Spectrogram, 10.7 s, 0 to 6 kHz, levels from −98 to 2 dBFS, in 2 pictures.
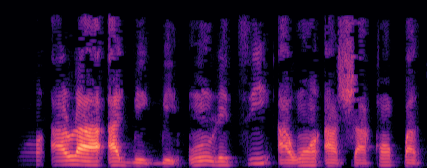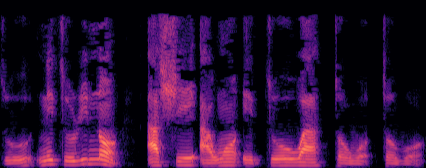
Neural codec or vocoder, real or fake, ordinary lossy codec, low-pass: none; real; MP3, 24 kbps; 5.4 kHz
